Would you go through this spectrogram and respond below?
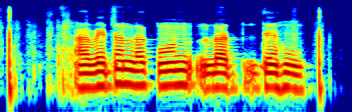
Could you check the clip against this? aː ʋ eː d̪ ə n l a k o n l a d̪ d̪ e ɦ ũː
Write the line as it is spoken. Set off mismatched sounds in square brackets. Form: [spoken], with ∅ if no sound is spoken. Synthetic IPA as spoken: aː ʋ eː d̪ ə n l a k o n l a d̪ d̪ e ɦ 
